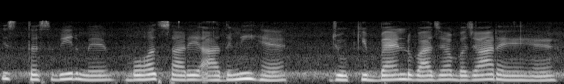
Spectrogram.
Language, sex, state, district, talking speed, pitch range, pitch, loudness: Hindi, female, Mizoram, Aizawl, 150 wpm, 205-230 Hz, 215 Hz, -14 LUFS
